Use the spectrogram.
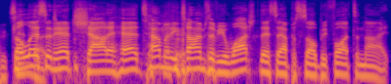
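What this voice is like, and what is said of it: Deliberately bad Boston accent. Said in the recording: “we all adopt horrible Boston accents”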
